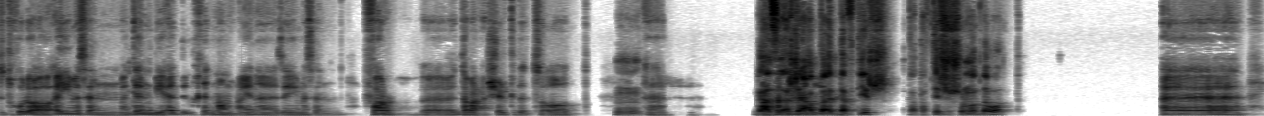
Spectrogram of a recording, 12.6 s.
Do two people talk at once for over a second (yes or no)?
no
